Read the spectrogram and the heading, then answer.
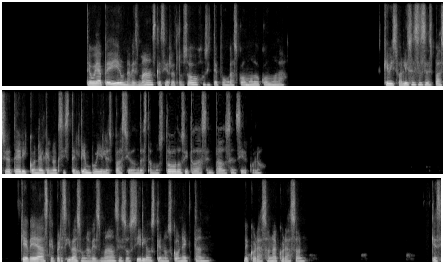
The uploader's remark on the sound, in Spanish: Audio del Evento Online que organizamos el 30 abril 2020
